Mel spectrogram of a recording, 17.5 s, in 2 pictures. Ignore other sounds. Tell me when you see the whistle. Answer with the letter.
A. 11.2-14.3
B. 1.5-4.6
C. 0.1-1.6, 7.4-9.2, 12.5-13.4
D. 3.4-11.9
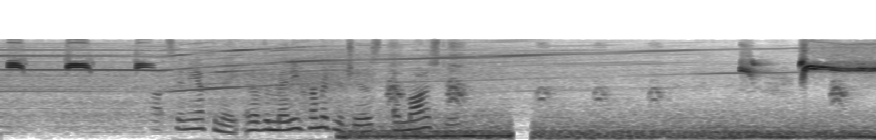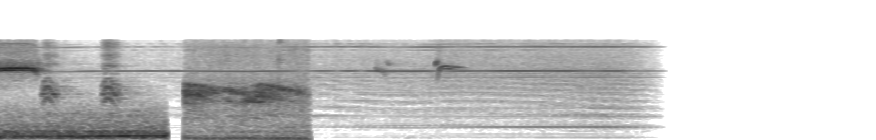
C.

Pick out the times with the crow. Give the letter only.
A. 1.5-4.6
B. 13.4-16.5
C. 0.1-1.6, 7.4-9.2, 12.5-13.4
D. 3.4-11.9
D.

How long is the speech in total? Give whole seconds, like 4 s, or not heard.
3 s.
